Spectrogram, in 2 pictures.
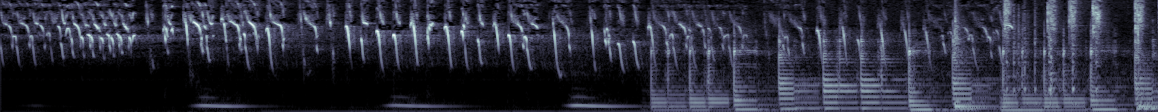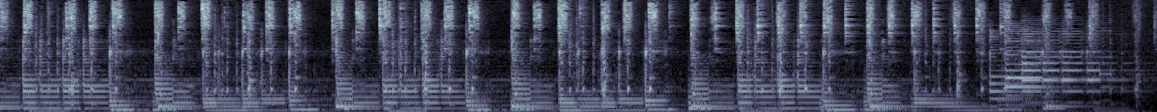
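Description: A cumbia track opens with bright chirping bird calls over a low hum, then a full band kicks in with steady, driving percussion and rhythmic melodic lines, loud and upbeat, no voices.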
